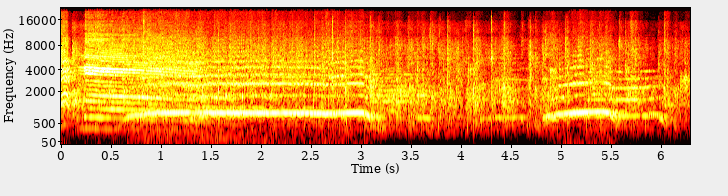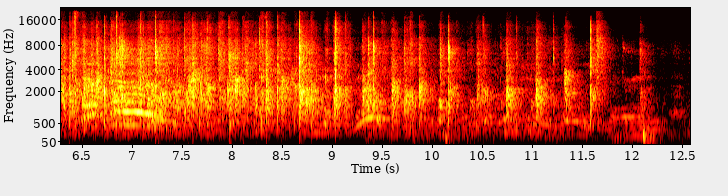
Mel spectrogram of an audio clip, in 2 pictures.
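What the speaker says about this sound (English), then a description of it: "start clapping it up for Tyrone Watler" A comedy club audience applauds and cheers for a comedian taking the stage, loud clapping and whoops from a close, packed crowd that swell at first, then thin into scattered claps and shouts as the noise fades.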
